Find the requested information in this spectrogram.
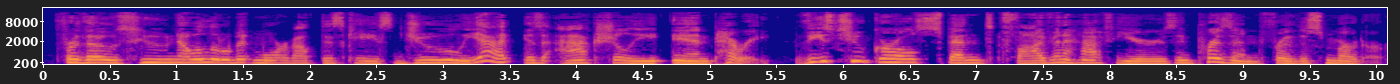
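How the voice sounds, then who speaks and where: With a New Jersey accent and a dark, mellow tone, this voice moves at a fairly slow pace with hardly any pauses. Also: woman, medium pitch for a woman, ordinary pitch variation. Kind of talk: true crime commentary. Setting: home recording, poor audio. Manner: ranting, animated.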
